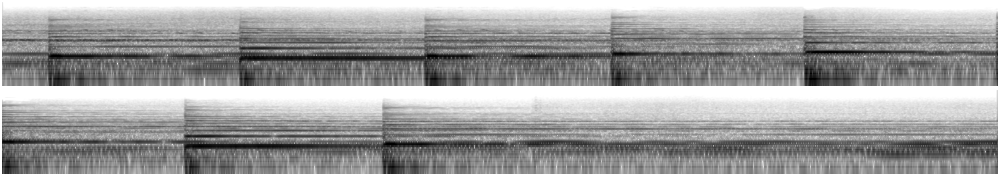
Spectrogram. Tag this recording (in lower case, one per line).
tubular bells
